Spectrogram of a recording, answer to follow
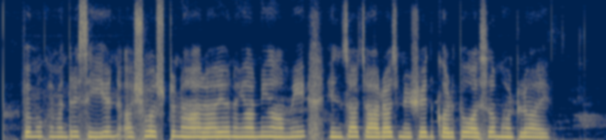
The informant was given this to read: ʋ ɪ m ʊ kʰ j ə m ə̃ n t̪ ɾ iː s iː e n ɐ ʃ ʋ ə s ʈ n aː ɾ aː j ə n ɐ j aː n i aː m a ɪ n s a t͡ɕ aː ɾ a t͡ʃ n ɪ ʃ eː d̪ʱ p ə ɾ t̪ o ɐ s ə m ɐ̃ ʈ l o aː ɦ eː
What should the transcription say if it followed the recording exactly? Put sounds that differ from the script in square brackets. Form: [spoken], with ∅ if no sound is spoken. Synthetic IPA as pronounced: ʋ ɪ m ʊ kʰ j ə m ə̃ n t̪ ɾ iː s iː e n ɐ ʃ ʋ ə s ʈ n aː ɾ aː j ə n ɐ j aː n i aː m [i] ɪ n s a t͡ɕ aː ɾ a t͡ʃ n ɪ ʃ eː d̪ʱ [k] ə ɾ t̪ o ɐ s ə m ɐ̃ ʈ l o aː ɦ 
